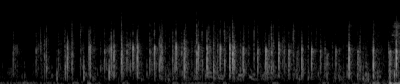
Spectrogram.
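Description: A small group clapping by hand. The applause builds about half a second in and stops just before the end.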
